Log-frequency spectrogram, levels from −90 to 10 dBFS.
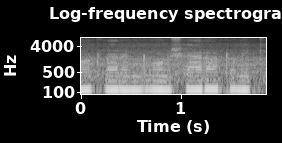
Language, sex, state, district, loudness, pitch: Tamil, male, Tamil Nadu, Kanyakumari, -13 LUFS, 125 Hz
